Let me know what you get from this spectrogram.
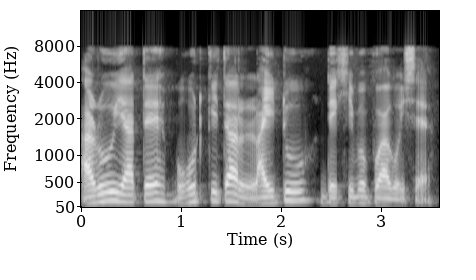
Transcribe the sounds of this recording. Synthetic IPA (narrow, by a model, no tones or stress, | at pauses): a̰ɹujatɛboɦutkitala̰jtʊdekʰibɔpʊwaɡojsɛ̰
